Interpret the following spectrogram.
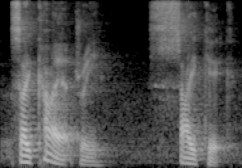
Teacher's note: We just make the sound of S. When we get P, S and Y coming together, we actually make the sound sigh. So the Y becomes an I sound.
